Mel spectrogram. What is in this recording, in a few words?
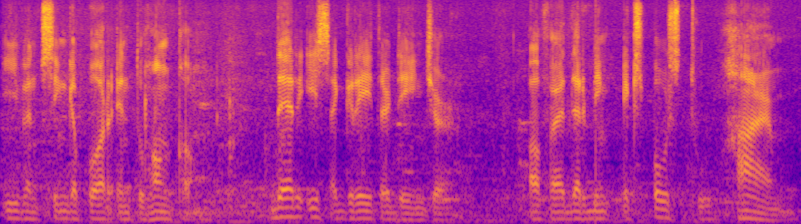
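ESL (Philippines male)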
